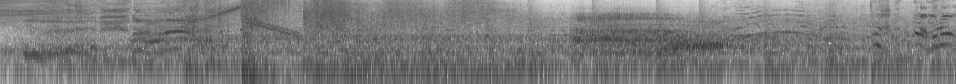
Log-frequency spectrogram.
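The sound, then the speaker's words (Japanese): A magical cage that held a captive monster breaks apart in a sudden loud burst around three seconds in, with sweeping tones and a dense, roaring wash of effects and low grunting noises continuing throughout. “今ので魔物を閉じ込めていたシルドブラシアが壊れたんだ。”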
